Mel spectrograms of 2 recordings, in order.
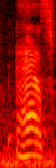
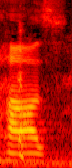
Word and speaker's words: Hass: so uh so it has for sure a lot of people say hazardous a-s-s does not spell Oz yeah it's not Haws it rhymes with pass or mass a-s-s yes yes it's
